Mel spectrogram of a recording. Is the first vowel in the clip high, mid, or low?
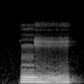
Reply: high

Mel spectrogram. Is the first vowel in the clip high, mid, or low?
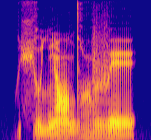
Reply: mid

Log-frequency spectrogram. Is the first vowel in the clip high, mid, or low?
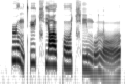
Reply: high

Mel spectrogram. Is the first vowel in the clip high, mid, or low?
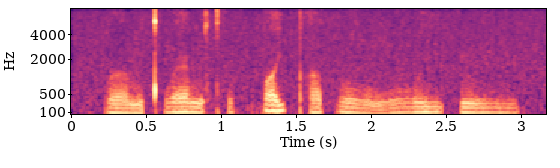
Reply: mid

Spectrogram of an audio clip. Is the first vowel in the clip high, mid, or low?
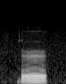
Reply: mid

